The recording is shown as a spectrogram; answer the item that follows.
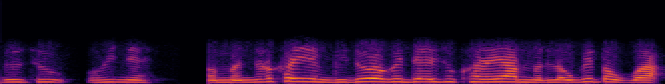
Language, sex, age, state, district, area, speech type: Manipuri, female, 60+, Manipur, Kangpokpi, urban, conversation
